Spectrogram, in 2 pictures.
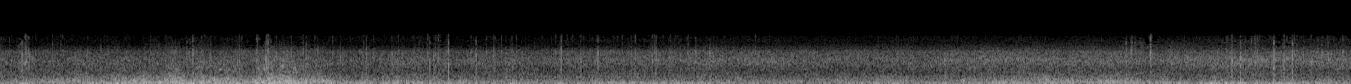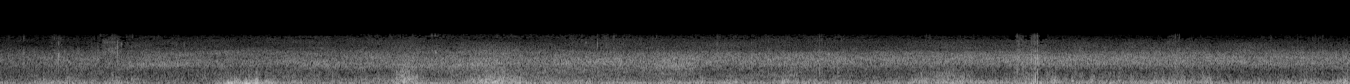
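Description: Bicycle tyres roll and hum over a paved path.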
